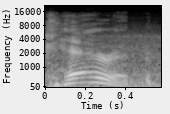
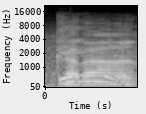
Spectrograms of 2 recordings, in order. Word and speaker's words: Karan: It's not, here in the States, it's Karen, but in India, what's the correct way to pronounce it? Kareen? Could it be? Or Karan? Hold on. Is it Ayan? Karan. We're trying our best. Yeah, Karan, right? Karan. Karan? You know, like Iran is Karan.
